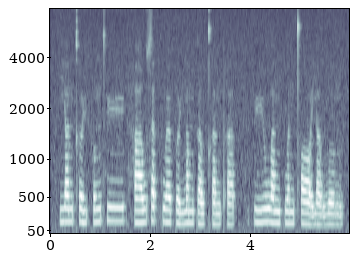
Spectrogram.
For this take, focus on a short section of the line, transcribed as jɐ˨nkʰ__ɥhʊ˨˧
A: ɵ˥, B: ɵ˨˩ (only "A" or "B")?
B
